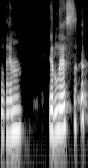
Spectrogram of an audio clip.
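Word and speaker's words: Limbitless: And limitless is spelled LIMB. Yeah. Yeah, so that way you can kind of get the, limb it lists.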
